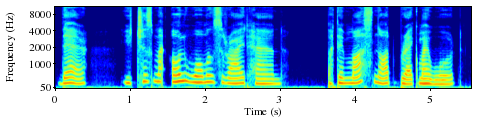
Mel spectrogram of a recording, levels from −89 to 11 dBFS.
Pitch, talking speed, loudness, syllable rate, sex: 220 Hz, 160 wpm, -18 LUFS, 4.2 syllables/s, female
